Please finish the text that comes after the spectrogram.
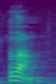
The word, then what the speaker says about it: Leung: Is that how you pronounce it? Lung or Ling? Leung.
